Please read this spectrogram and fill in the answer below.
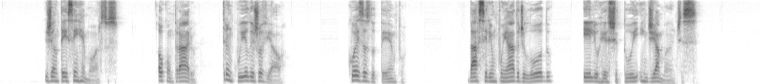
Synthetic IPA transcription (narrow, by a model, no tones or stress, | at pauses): ʒɐ̃nt̪ejsẽj̃ɦemɔ̰ɾsʊ̥s | awkõnt̪ɾaɾjʊ | t̪ɾɐ̃ŋkwilʊɪʒovia̰w | kojzɐzd̪ʊt̪ẽmpʊ | d̪asɪlɪũpũɲad̪ʊd͡ʒɪlod̪ʊ | elɪʊɦest͡ʃit̪ujʔẽd͡ʒiamɐ̰̃nt͡ʃɪ̥s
